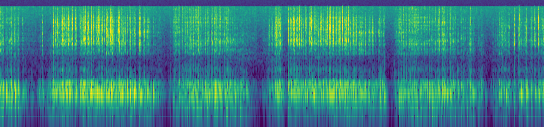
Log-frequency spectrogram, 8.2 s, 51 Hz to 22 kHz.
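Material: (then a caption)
Metal mesh. Fingertips rapidly scratch the hollow mesh grille of a black metal USB condenser microphone. The result is a dense, raspy scratching with a low hum around 250 Hz and a faint bright hiss above. It comes in several sustained bursts separated by brief quiet gaps.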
